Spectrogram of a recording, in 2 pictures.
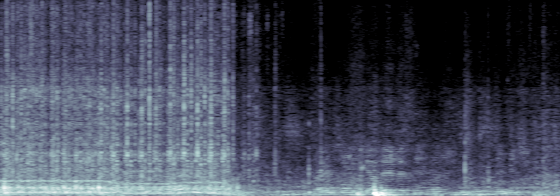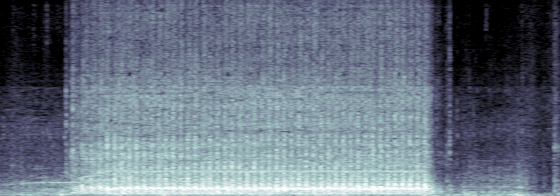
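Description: A sewing machine stitches a French seam on a tote bag in two long, loud, steady runs with a quieter pause between them, while someone speaks over the stitching.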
